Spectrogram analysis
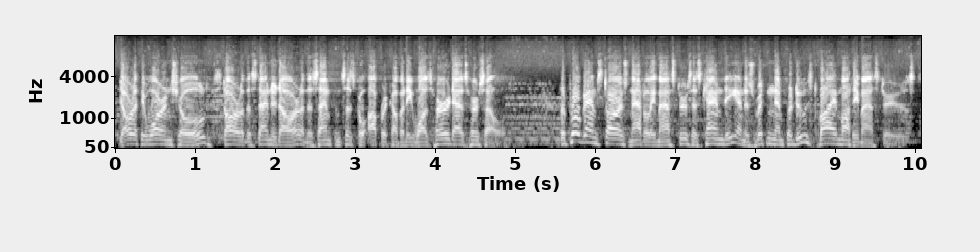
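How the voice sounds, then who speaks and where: Old time radio announcer guy, very lively and theatrical, loud music under him, vintage sound. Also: mid-range voice, brisk, poor audio.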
